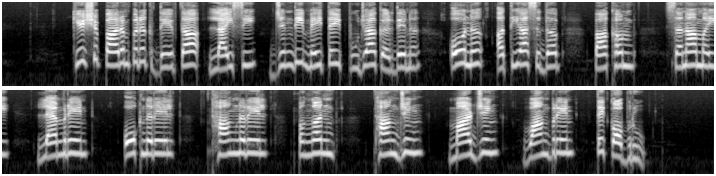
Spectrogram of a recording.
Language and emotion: Dogri, neutral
